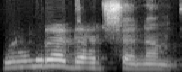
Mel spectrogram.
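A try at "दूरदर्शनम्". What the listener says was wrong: not repa, not rakara. You should not say rakara. Rakara is wrong. Repa is pure consonant, pure letter, semi-vowel letter. It is ra. Ra is repa plus a. So you have to correct this. So you have the problem of cutting the vowel.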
